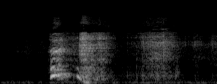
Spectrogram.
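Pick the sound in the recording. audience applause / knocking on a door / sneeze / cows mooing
sneeze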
